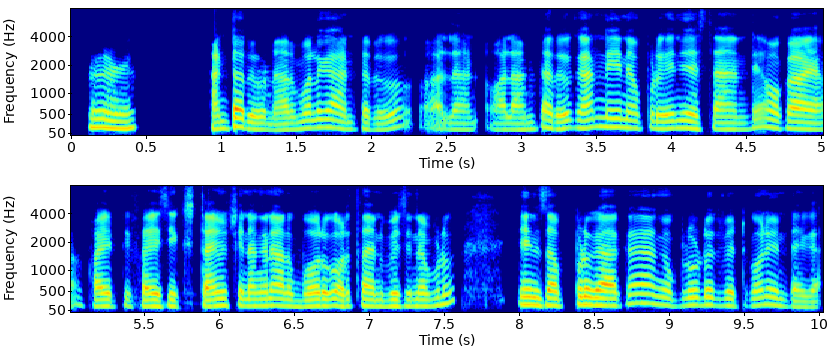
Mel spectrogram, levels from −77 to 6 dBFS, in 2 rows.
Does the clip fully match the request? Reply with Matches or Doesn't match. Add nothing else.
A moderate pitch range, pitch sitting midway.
Matches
